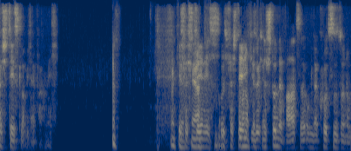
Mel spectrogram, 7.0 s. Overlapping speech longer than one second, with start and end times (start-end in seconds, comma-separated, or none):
3.6-5.4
